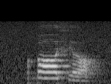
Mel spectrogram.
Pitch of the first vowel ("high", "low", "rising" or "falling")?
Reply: high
